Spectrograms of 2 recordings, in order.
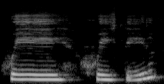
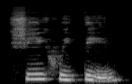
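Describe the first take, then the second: First: The word begins with a 'w' sound. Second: The word begins with an 'sh' sound. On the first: The speaker calls it wrong. "I think I'm saying that right, or maybe this is she" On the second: The speaker calls it right. "So Xi, I think is she"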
